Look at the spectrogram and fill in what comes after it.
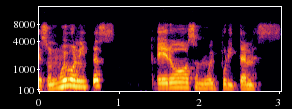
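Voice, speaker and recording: Recorded dry and close with no echo, a man speaks in a Mexican accent. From Mexico. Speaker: egyptologist lecturer. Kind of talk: lecture. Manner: hesitant with fillers.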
